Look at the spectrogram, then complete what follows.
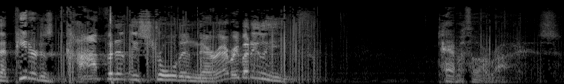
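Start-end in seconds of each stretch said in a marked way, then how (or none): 2.2-5.6 slow, confident, assured and authoritative. Retelling how Peter raised Tabitha, confident Peter voice. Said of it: "Probably changed his voice like that too".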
